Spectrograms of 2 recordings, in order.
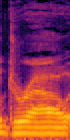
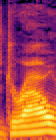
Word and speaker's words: drow: i think it r since drow rhymes with owl and the attitude of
